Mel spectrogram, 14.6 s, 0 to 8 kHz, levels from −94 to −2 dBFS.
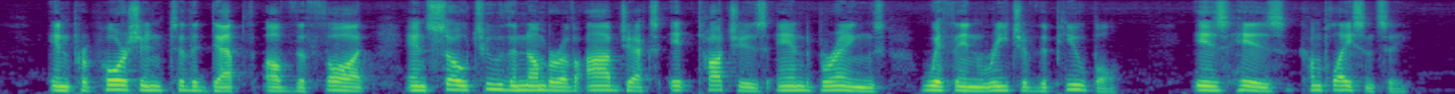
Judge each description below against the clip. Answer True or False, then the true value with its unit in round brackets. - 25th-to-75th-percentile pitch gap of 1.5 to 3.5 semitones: True (2.9 semitones)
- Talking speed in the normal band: False (115 wpm)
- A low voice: True (130 Hz)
